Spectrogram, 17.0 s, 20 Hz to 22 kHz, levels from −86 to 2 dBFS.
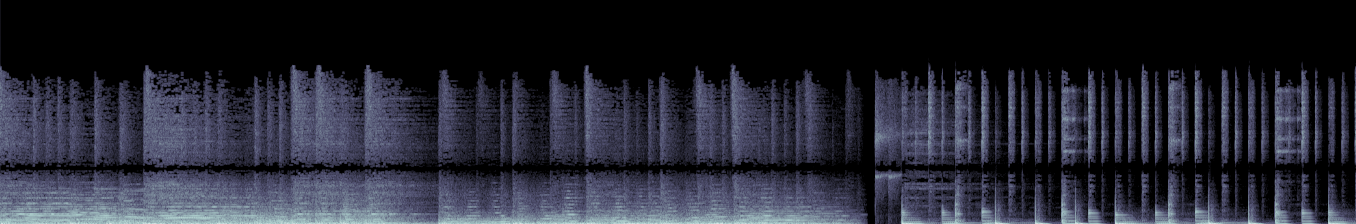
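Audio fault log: Throughout, channel delay (comb filtering): one side of the original pair seems to arrive about a tenth of a millisecond late, which fits a delay of around four samples, and folding the two into mono cancels their shared content at evenly spaced frequencies. The first notch sits near 5 kHz, with the next up around 15 kHz, so the top end takes on a fixed hollow, phasey colour that stays put for the whole clip.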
